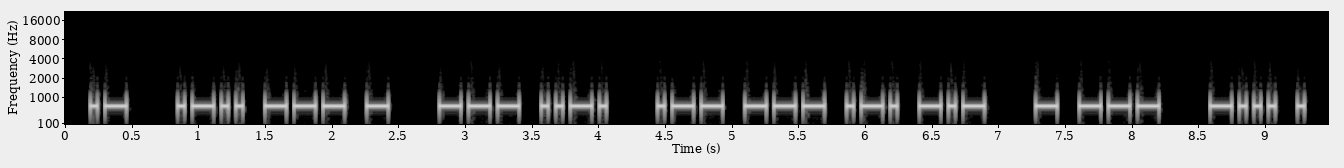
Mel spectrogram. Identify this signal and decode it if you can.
Morse code, heard as a keyed tone, about 22 wpm, 700 Hz. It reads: A LOT OF WORK TO BE
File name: Sentences with 9-Word Phrases - 22wpm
